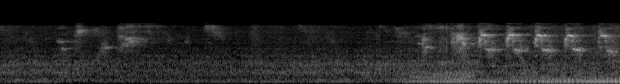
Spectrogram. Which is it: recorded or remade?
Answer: remade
